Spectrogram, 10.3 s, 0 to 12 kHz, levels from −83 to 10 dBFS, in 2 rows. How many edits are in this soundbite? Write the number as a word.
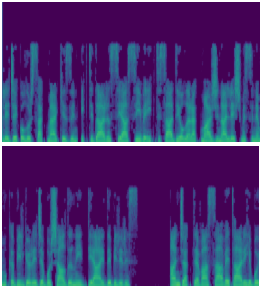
zero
